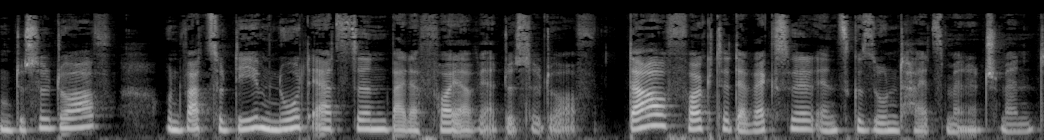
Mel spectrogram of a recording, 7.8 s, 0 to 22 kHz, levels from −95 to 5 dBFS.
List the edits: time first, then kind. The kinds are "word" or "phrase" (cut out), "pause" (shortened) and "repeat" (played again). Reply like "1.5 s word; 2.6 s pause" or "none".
none

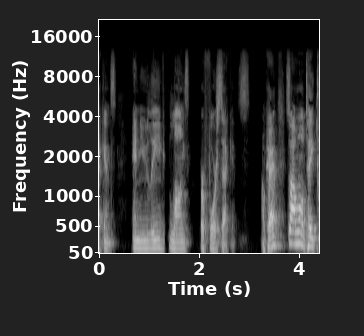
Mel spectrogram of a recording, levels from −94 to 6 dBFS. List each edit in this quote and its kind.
1.3 s word; 1.9 s word

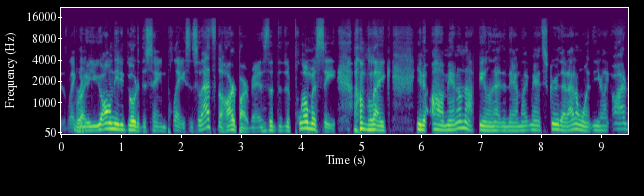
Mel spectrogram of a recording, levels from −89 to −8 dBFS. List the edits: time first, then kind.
3.6 s word

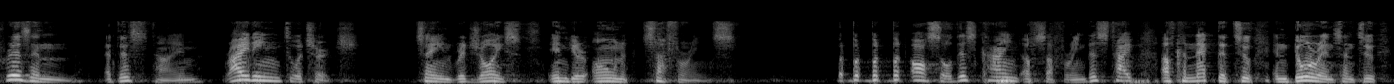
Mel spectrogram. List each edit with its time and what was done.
2.1 s pause; 6.3 s pause; 11.7 s phrase

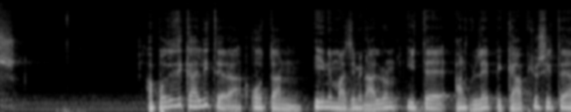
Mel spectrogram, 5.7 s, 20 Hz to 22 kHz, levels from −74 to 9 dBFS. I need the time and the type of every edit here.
3.1 s pause; 3.6 s word; 4.7 s word

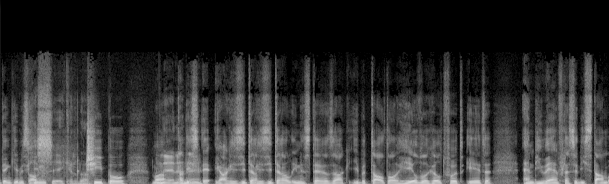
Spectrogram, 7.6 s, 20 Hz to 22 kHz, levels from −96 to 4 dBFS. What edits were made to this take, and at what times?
3.2 s repeat

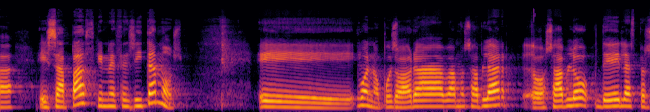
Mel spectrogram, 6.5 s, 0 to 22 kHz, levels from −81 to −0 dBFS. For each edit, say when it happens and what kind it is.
1.0 s word; 3.6 s word; 3.9 s word; 5.3 s word

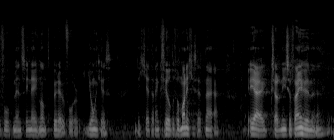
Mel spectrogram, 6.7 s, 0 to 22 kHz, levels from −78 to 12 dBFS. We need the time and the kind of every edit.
1.1 s word; 5.0 s word

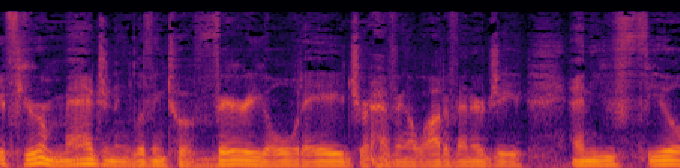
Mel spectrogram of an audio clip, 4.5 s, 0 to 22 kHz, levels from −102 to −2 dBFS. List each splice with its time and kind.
none

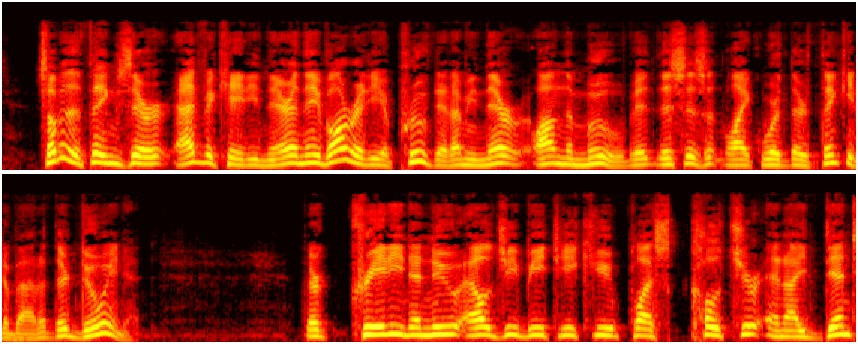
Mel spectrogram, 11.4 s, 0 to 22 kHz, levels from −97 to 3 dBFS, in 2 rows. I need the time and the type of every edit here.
none

